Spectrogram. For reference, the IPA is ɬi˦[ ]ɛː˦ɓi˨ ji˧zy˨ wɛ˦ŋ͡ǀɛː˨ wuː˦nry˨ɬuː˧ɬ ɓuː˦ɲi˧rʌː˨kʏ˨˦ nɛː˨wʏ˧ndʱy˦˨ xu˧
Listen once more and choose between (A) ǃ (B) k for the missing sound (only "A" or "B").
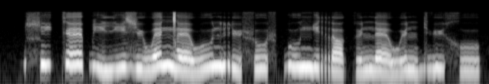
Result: B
